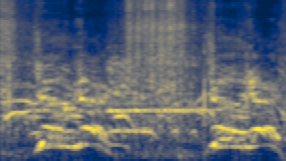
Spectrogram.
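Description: A crowd of spectators shouting and cheering, many high voices yelling over one another, some held as long calls.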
